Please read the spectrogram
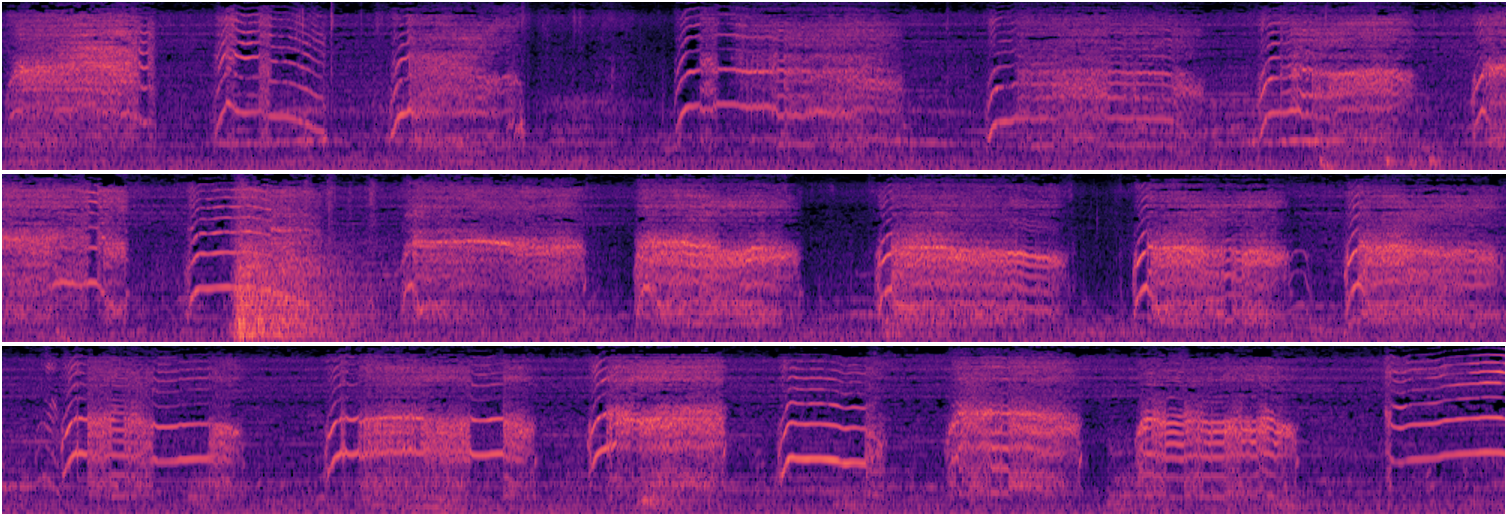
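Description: Newborn puppies crying: a steady run of short, high, wavering squeals, roughly one a second.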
